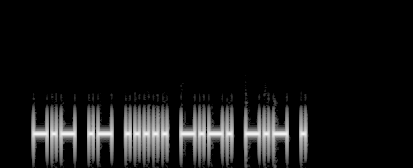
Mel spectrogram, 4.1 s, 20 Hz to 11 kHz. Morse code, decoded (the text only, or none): KA5CKE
